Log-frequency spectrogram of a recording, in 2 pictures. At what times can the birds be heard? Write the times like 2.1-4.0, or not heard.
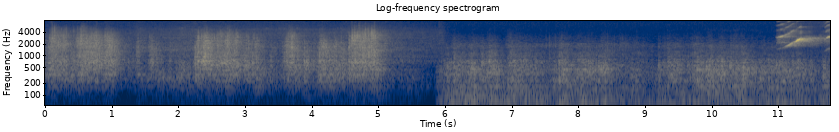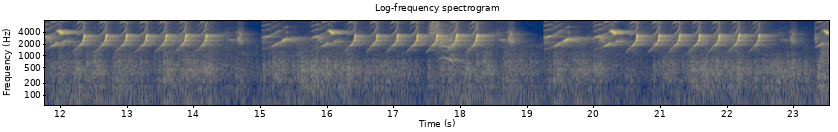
11.0-23.5.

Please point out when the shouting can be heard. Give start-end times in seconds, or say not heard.
17.5-17.9.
